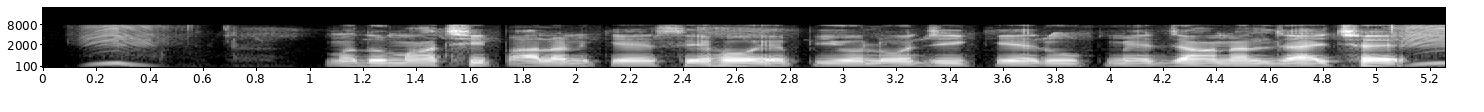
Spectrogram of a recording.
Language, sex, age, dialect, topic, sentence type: Maithili, male, 18-24, Eastern / Thethi, agriculture, statement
